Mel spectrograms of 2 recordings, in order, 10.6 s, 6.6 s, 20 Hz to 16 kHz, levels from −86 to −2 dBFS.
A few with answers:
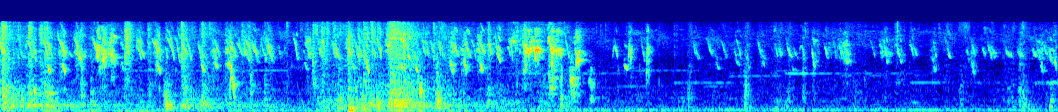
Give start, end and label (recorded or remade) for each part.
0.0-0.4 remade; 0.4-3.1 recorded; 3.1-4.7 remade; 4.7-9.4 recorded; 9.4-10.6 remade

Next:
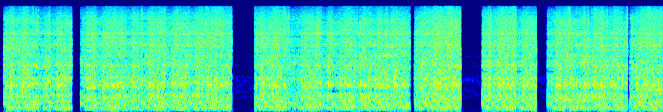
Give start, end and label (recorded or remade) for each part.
0.0-4.3 remade; 4.3-5.6 recorded; 5.6-6.6 remade

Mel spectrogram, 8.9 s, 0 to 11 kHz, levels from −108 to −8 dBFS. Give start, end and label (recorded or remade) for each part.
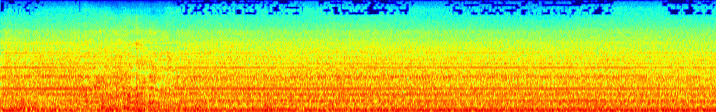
0.0-1.0 recorded; 1.0-2.2 remade; 2.2-9.0 recorded

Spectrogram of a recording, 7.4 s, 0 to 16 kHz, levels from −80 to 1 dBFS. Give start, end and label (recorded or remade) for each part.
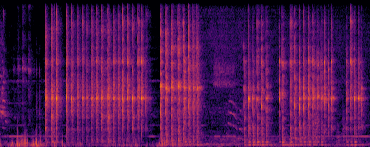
0.0-0.5 remade; 0.5-1.7 recorded; 1.7-2.1 remade; 2.1-2.8 recorded; 2.8-7.4 remade

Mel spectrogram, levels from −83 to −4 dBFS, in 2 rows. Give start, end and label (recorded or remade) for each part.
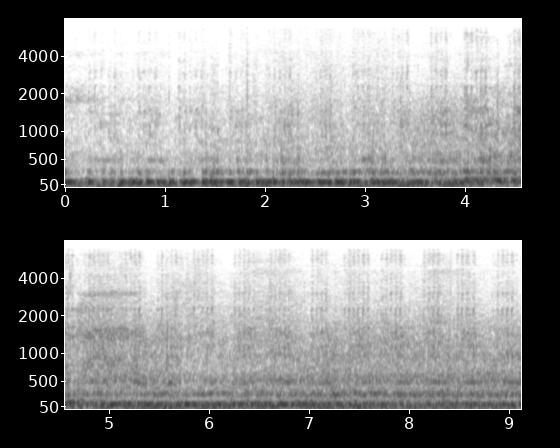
0.0-4.0 recorded; 4.0-4.7 remade; 4.7-9.1 recorded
